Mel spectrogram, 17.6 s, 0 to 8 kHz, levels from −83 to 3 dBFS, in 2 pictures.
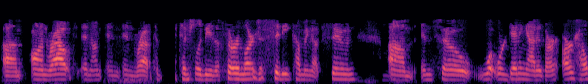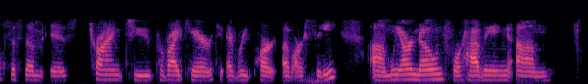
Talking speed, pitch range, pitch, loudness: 160 wpm, 160-185 Hz, 170 Hz, -32 LUFS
